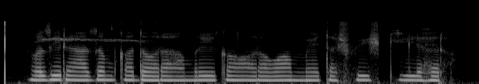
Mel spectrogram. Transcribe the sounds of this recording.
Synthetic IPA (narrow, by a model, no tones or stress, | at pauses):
ʋɐziːɾeaːzəmkad̪ɔːɾaɐmɾiːkaɔːɾɐʋaːmːẽt̪ɐʃwiːʃkilɐɦɛɾ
